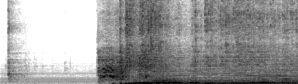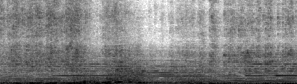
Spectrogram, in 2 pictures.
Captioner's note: motorcycle engine revving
